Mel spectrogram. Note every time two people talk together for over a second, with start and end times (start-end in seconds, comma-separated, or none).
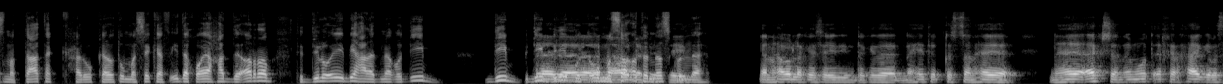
5.3-7.0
